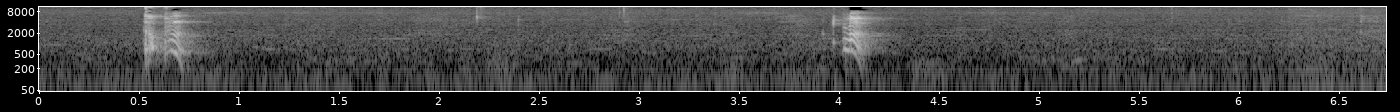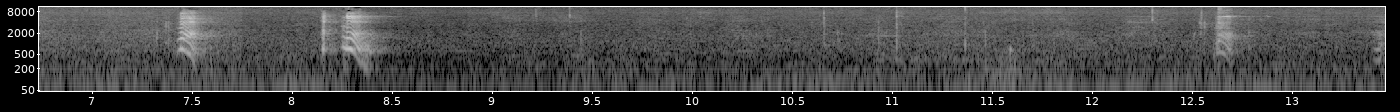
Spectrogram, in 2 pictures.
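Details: Baby boy who often has hiccups: five brief, sharp, catching hiccups a few seconds apart over quiet room noise; infant hiccups.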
